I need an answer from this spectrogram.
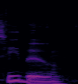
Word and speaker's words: Cebu: Argentina, uh, Mane and like I think, uh, Kibu in the Philippines because I forgot. We they they got everywhere these people with these boats pronounced Cebu.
